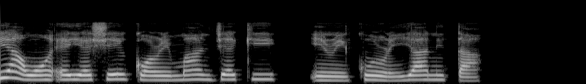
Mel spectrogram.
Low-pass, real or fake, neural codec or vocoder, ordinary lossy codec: 7.2 kHz; real; none; none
